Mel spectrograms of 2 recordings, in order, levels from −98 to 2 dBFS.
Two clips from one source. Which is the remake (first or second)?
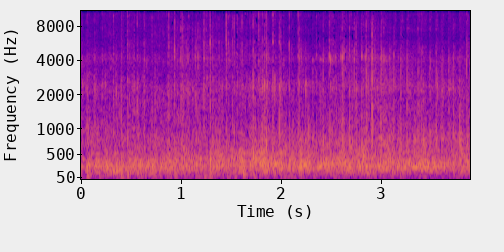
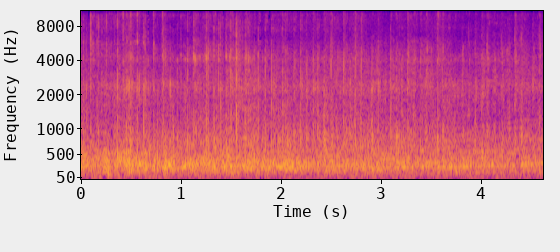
second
